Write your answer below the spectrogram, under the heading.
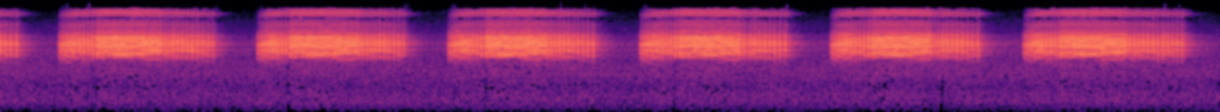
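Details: A cicada recorded close up in Costa Rica gives loud, harsh buzzing bursts, each lasting over a second, repeated roughly every two seconds.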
